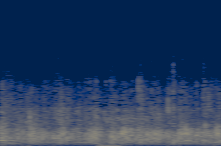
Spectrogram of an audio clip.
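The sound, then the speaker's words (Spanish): The New Season church audience applauds for the Lord, a steady wash of many hands clapping at once, dense and sustained with no pauses, and no voices standing out above it. “Siéntase libre de darle un aplauso al Señor.”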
